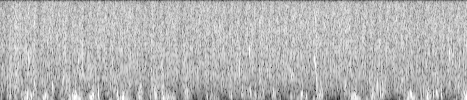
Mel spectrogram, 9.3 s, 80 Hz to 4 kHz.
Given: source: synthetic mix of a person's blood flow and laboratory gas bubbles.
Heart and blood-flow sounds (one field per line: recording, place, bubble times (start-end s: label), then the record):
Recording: Doppler ultrasound of blood flow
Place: precordium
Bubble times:
0.12-0.41 s: bubbles
0.54-0.76 s: bubbles
0.93-0.98 s: bubbles
1.02-1.10 s: bubbles
1.36-1.43 s: bubbles
1.48-2.02 s: bubbles
2.94-3.51 s: bubbles
3.64-3.84 s: bubbles
4.65-5.05 s: bubbles
5.17-5.42 s: bubbles
5.75-5.97 s: bubbles
6.10-6.19 s: bubbles
6.26-6.49 s: bubbles
6.73-6.78 s: bubbles
6.86-7.04 s: bubbles
7.46-7.75 s: bubbles
8.38-8.91 s: bubbles
8.93-9.09 s: bubbles
From the record:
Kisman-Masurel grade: 242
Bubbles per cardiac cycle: several, 3 to 8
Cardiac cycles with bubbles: 100%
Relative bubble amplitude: moderate (0.250 to 0.450)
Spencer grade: 3 (all of the cardiac periods contain showers or single bubble signals, but not dominating or overriding the cardiac motion signals)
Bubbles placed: anywhere in the cardiac cycle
